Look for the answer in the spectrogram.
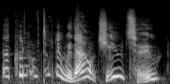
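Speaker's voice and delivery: very high, loud smiling reply; smiling elf. Acted. Marzi happily invites the children, high smiling. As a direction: beam as you say it.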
